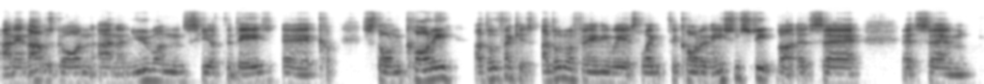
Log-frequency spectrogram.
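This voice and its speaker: A man's voice: fairly low pitch, moderate pace, bright, forceful tone, far from the mic. A man with a Scottish accent, chatting casually as a guest on a remote call, laughing often and filling gaps with ums. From Scotland. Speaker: guest, lead singer. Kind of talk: casual interview chat.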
